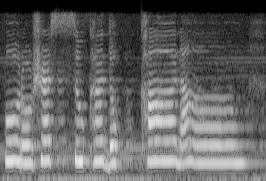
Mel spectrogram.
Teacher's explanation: ವಿಸರ್ಗದ ಅರ್ಧಸ ಮುಂದಿನ ಸುಖ ಒಟ್ಟಿಗೆ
